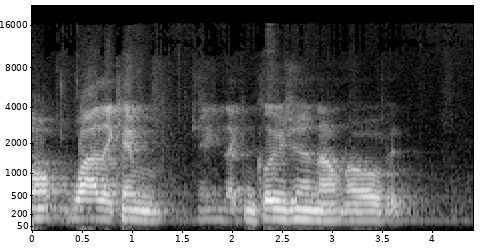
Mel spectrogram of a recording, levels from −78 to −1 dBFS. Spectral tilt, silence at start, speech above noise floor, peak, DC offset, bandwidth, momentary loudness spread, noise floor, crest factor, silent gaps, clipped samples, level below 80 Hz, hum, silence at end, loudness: -6 dB/octave; 0 s; 30 dB; 0 dBFS; under 0.1%; 17 kHz; 17 LU; -43 dBFS; 14 dB; none; under 0.1%; -60 dBFS; none; 0.6 s; -13 LUFS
